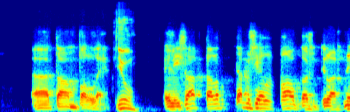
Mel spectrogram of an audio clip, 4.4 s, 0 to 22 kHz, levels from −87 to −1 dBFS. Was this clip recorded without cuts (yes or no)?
no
